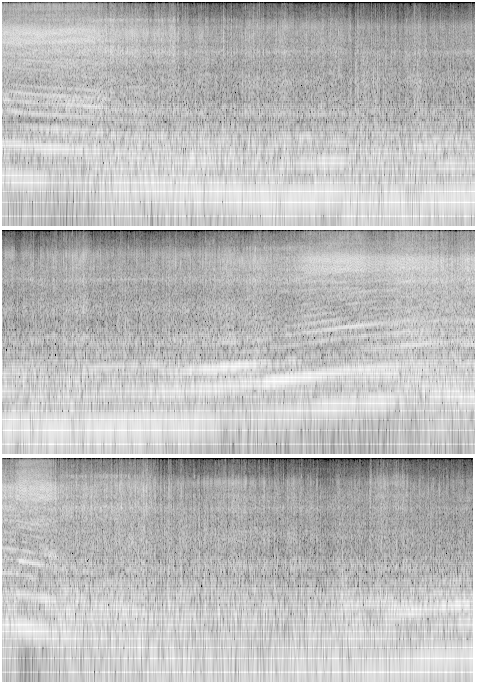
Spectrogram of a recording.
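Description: Racing motorcycle engine heard from an onboard camera, very loud over a heavy rush of wind on the microphone. The engine note slowly sags and climbs again, drops sharply about twenty seconds in as the throttle comes off, runs low for several seconds, then climbs again near the end.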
